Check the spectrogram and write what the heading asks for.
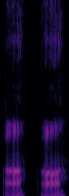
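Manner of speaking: ordinary delivery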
